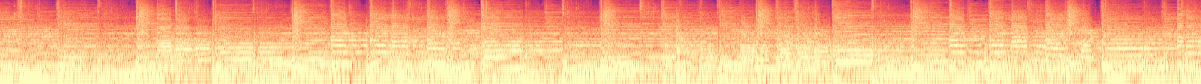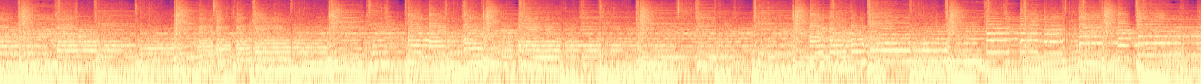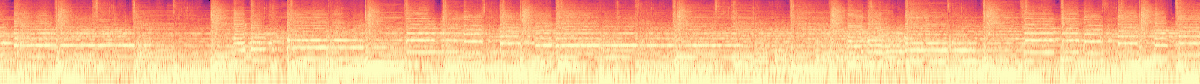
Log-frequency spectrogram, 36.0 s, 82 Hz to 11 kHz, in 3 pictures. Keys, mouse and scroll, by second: 0.5 click, 1.0 ctrl+shift+g, 1.6 click, 2.1 ctrl+g, 2.9-16.9 drag, 17.4 F4, 17.8-20.0 drag, 20.0 F4, 20.3-22.5 drag, 22.5 F4, 22.8 click, 25.2 F4, 25.8-27.3 drag, 27.7 ctrl+g, 28.6 Down, 28.7 typing, 30.3-34.4 drag, 34.8-36.0 typing.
